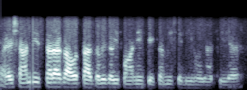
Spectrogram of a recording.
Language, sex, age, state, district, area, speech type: Urdu, male, 18-30, Bihar, Khagaria, rural, conversation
